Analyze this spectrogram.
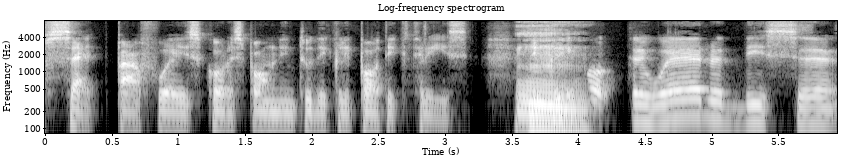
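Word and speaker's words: Qlippoth: So the clipotic powers. Now, the clipot is something, I don't know if you ever... What's it called again? The clipot.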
